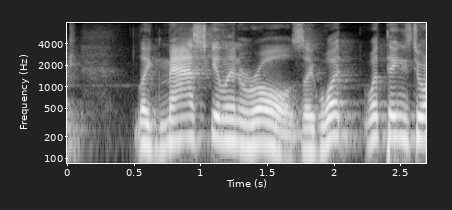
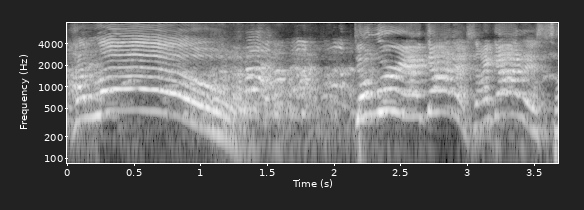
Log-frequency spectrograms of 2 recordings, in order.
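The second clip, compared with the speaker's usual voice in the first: very high, hammed-up squeaky voice; comic high-pitched cheerful hailing; eager talking body part. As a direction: call out like a tiny overeager rescuer. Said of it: "my penis is like".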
